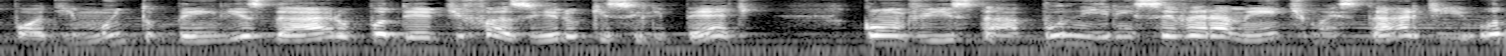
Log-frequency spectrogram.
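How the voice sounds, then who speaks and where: A man with a Brazilian accent reads a religious text aloud as a narrator, in a formal, measured, didactic manner over music. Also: fairly high pitch, sharp tone. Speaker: narrator reading a book aloud. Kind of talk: scripted audiobook-style narration of a religious text.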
